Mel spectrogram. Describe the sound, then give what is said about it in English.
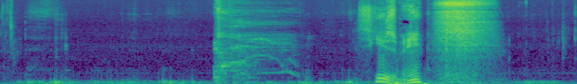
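A cough bursts out loudly, followed by a short breathy noise, with a low background murmur before it. “I don't have a cough button over here.”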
